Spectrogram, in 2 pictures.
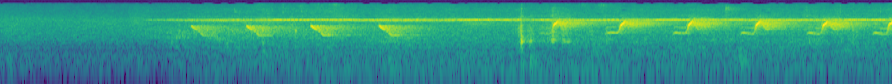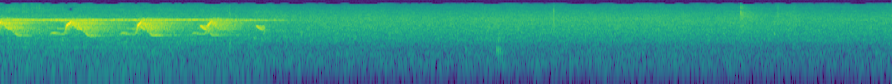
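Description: A bird singing: about four short notes sliding downward, then a faster, louder run of about nine more, over a steady high thin tone; the song stops about six seconds in, leaving a faint steady hiss.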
